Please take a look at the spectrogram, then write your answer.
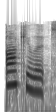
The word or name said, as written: oculate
